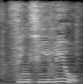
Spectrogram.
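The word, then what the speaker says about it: 星期六: อ้าว แล้ว ต่อ ไป วัน หยุด แล้ว ครับ ซิง ชี ลิ่ว ซิง ชี ลิ่ว วัน เสาร์ นั่น เอง ซึ่ง และ นิ้ว ซิง ชี ลิ่ว วัน เสาร์ นั่น เอง และ วัน สุด ท้าย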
